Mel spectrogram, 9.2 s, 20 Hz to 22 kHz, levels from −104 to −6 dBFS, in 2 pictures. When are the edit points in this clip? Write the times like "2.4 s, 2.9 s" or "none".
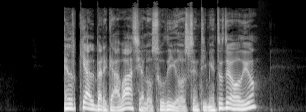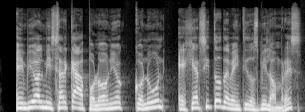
1.1 s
